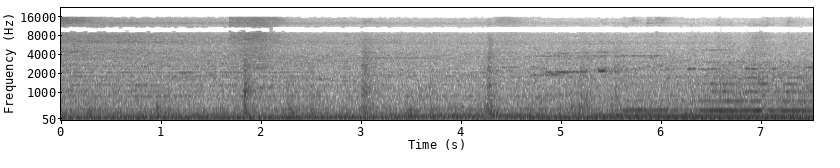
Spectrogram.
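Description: A diesel-hauled train moving slowly over station track. Its engine runs with a steady low hum, the wheels clack over rail joints three times about a second apart, and a thin wheel squeal sets in about halfway through.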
